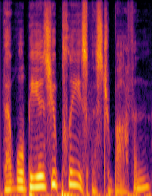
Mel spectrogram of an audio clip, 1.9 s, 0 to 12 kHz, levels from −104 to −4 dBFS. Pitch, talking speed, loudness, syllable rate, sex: 140 Hz, 250 wpm, -16 LUFS, 5.4 syllables/s, male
